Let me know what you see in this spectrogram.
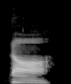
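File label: "gnaw", English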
